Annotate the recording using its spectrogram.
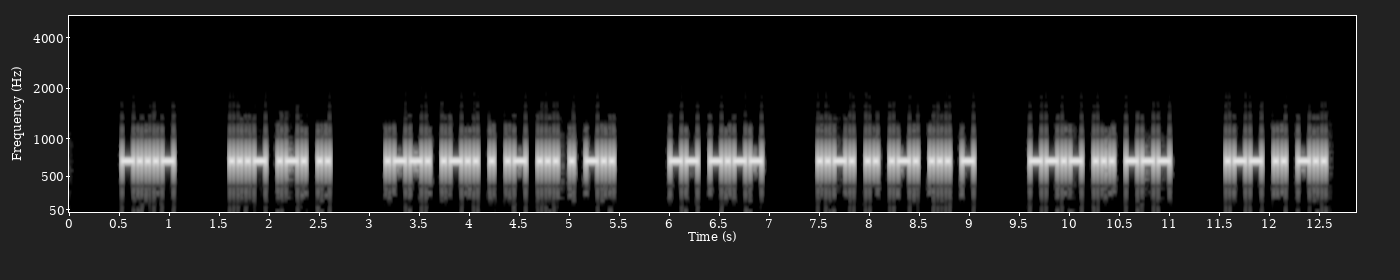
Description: Morse code, heard as a keyed tone, about 30 wpm, 700 Hz. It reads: <BT> VRI PLEASED MY FIRST QSO WID
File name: UK MASTER QSOs TRAINING/30WPM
